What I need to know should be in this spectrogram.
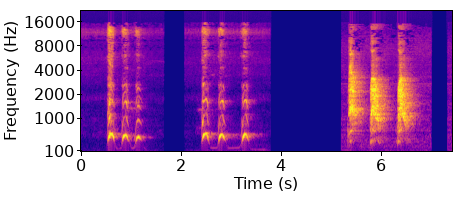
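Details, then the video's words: Small pet dogs, a cocker spaniel, a maltese and a beagle, barking: two bursts of three short, high, tonal yaps, then three harsher, broader barks in quick succession, with a final clipped bark. "Cute dogs barking - Cocker spaniel, maltese and beagle."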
